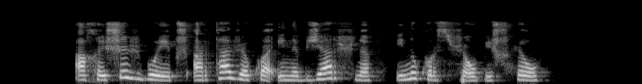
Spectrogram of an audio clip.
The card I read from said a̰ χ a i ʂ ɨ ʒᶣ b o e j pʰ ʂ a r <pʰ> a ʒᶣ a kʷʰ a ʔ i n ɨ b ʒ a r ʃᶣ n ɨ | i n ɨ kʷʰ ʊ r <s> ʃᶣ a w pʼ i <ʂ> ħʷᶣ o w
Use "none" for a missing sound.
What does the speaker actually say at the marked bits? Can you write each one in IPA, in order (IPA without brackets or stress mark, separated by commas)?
tʰ, s, ʂ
